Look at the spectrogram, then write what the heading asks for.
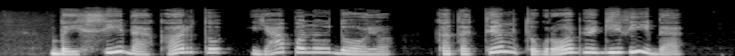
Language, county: Lithuanian, Utena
